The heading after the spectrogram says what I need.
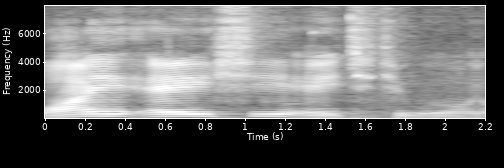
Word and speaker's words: yacht: YACHT고요. 얘 발음이 뭐냐면, yacht야, yacht. yacht. yacht. 우리가 요트, 요트 하죠. 한국식 발음으로.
